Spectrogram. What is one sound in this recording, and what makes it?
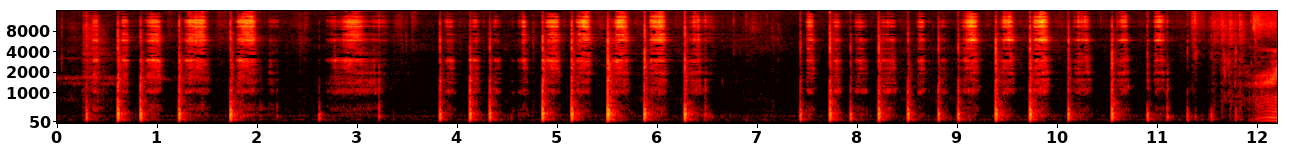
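A plastic tool scratches quickly across a card in short, rasping strokes.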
